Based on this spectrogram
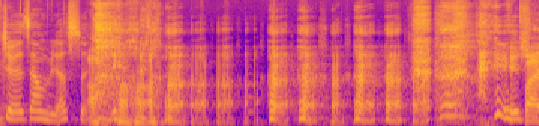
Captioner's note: laughs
